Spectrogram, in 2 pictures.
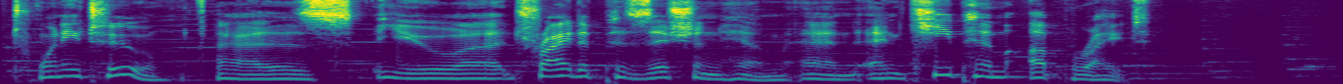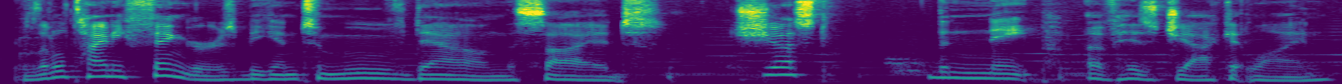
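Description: A man narrating a tabletop game as its game master, descriptive and measured. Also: mid-range voice, lively intonation, a little mellow, soft background music.

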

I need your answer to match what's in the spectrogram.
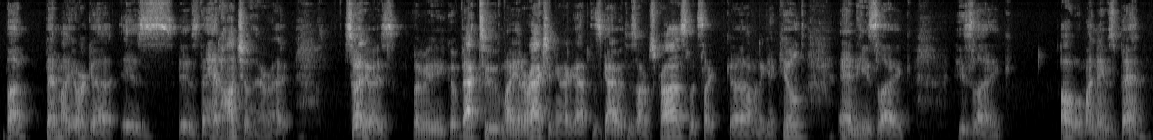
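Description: Man, low voice, casual storyteller, animated and rambling. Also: normal speed. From Southern California. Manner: animated, rambling anecdotes with many restarts. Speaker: guest business owner.

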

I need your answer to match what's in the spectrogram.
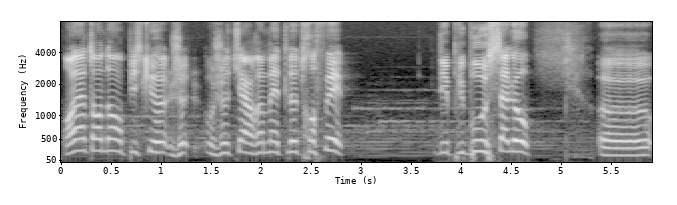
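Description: High-voiced radio host. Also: male voice. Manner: rambling, sarcastic, many fillers and restarts. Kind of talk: casual news chat on live radio.

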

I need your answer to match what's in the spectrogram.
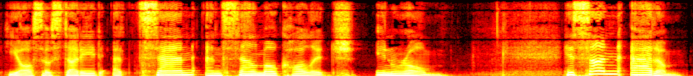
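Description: A woman's voice: on the low side, a little mellow, dry recording, clean studio sound. A woman hosting an interview show, introducing her guest in an earnest, heartfelt way with small restarts. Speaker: podcast host.

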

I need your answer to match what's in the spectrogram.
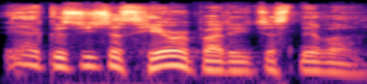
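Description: Animated low-voiced man, jokey and loose. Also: fast talker, gravelly, no room sound, clean studio sound. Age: 30s. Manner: loose, jokey anecdotes peppered with bro and man. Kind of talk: casual chat over drinks.

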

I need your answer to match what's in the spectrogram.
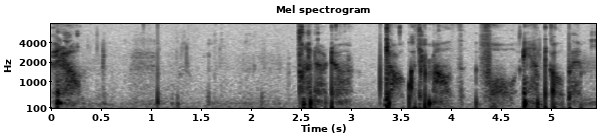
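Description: A young woman whispering softly in a chatty ASMR snack-tasting video, with eating sounds between her words. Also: slow pace. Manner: chatty, says like and you know often.

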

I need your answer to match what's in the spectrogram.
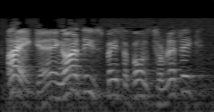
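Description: A man playing a friendly space commander who pitches to kids through a toy walkie-talkie phone in an old radio ad. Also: lively intonation, fairly quick, breathy edge. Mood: cheery. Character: upbeat adult male space commander. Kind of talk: 1950s radio ad. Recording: dull old broadcast recording.

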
